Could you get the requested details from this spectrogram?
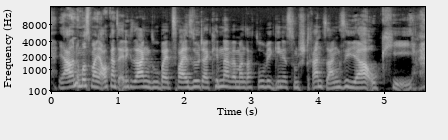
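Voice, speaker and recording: Noticeable background noise sits behind a woman's voice. She talks very fast with fairly even intonation and hardly any pauses. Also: medium pitch for a woman. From northern Germany, Sylt. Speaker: environmental initiative organizer. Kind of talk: casual interview.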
